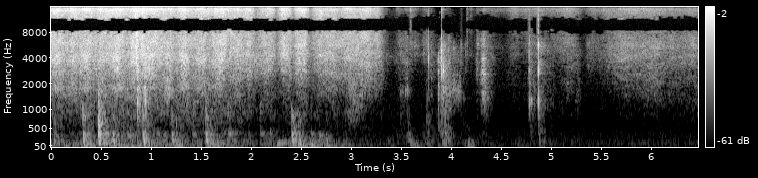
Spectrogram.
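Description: Hand rubbing a sheet of Bristol paper down onto an inked gel printing plate to pull a ghost print: a steady papery rubbing for about three seconds, then a few faint paper rustles as the sheet is handled.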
